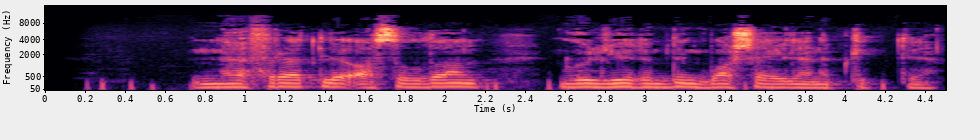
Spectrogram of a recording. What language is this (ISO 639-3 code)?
bak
